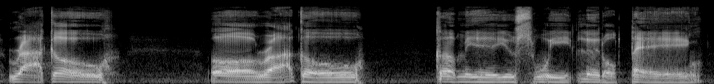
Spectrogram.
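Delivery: slow, raspy smoker neighbor wife; smoker's voice. Shown as a demonstration. Podcaster voices the toad's wife from Rocko's Modern Life, slow and raspy. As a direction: drag out Rocko's name like a chain-smoking neighbor. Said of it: "his wife had, like, the smoker's voice".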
